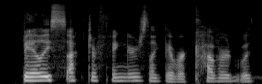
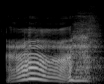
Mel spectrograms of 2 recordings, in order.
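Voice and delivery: grumbling; 3 semitones higher than usual. A narrator's reading. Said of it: "Bailey grumbled".

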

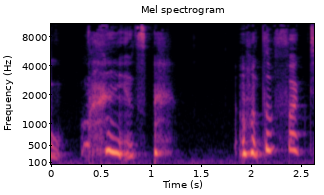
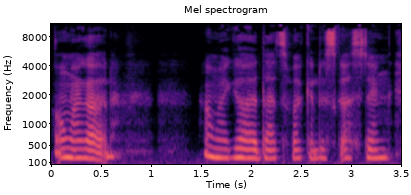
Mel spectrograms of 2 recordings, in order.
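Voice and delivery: appalled murmur; 6 semitones lower, 7 dB quieter than usual. Acted. Appalled at the scene.

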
